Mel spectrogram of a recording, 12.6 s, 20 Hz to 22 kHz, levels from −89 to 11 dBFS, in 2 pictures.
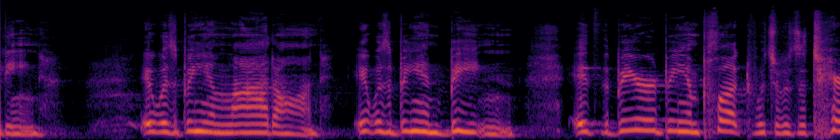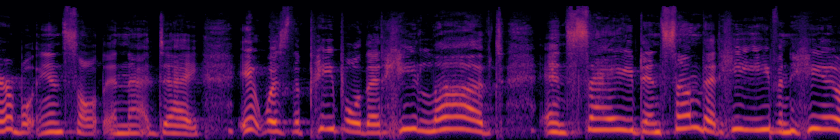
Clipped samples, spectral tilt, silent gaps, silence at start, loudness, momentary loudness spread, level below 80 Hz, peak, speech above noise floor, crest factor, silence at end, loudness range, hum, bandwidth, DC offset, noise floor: under 0.1%; -3.5 dB/octave; none; 0 s; -30 LUFS; 9 LU; -84 dBFS; -16 dBFS; 29 dB; 14 dB; 0 s; 3 LU; none; 17.5 kHz; under 0.1%; -59 dBFS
